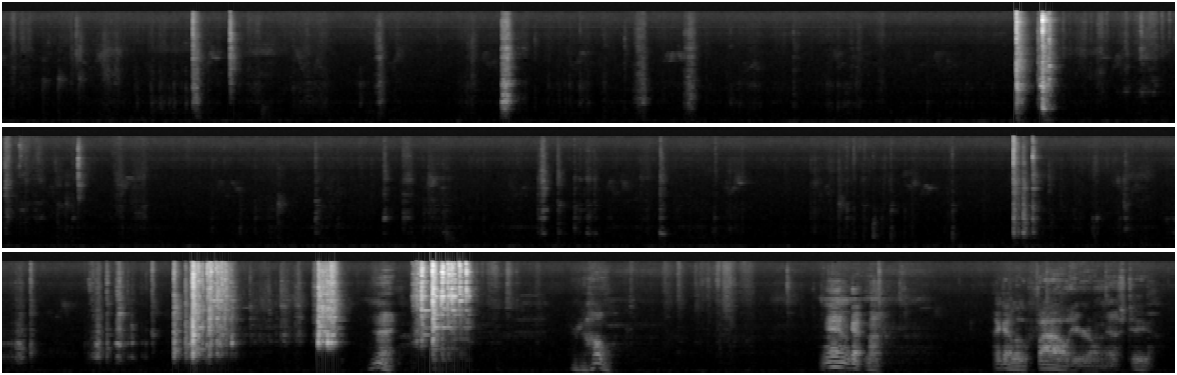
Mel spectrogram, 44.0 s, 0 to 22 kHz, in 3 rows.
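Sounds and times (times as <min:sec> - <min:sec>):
metallic clinks and rattles: 0:34.4 - 0:35.4.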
